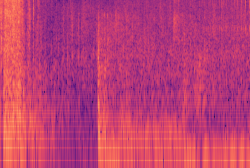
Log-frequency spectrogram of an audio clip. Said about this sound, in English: I grabbed my life jacket under the bed, just as the cabin cracked, the front of it splintering.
